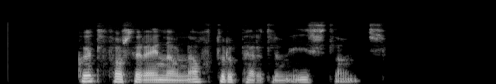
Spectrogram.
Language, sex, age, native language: Icelandic, male, 60-69, Icelandic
